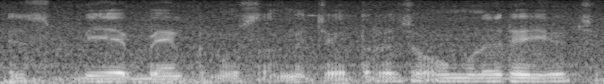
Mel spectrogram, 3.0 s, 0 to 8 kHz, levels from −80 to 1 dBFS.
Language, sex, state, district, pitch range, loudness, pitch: Gujarati, male, Gujarat, Gandhinagar, 100-120 Hz, -16 LUFS, 115 Hz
